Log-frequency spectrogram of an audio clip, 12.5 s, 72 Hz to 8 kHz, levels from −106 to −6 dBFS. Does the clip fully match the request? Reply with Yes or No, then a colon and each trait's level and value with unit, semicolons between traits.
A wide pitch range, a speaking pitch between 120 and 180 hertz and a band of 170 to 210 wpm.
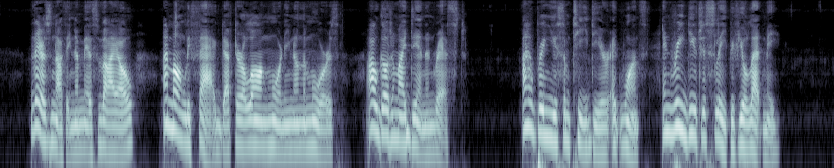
Yes: wide, 5.8 semitones; medium, 140 Hz; average, 180 wpm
